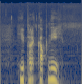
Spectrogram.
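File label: "hypercapnie", Dutch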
